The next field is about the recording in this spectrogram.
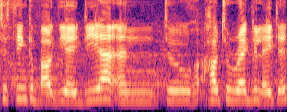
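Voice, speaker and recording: Over music in the background, a woman with a Romanian accent speaks in a high pitch at a moderate pace with fairly even intonation. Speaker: youth delegate. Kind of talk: interview.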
